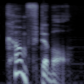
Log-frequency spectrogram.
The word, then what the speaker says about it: comfortable: When you say comfortable, do you pronounce every syllable? No, I learned native speakers say comfortable.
